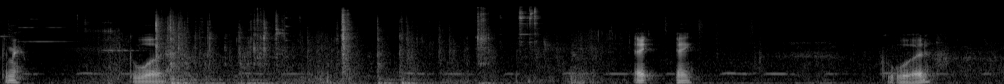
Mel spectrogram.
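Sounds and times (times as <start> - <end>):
keys rattling: 1.6 - 5.6.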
